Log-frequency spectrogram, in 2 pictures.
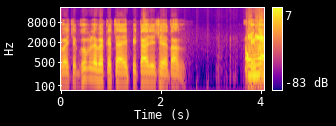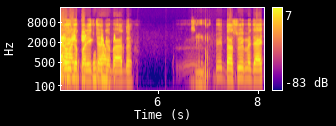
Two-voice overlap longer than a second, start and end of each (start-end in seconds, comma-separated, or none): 3.8-5.1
